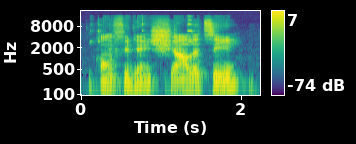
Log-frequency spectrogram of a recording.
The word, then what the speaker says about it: confidentiality: So here you have words like confidentiality.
